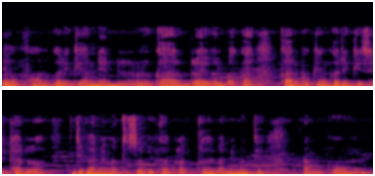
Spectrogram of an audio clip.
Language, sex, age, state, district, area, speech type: Odia, female, 18-30, Odisha, Koraput, urban, spontaneous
